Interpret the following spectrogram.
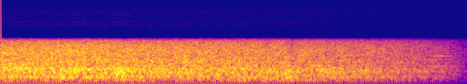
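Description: Steady rushing noise of water and pumps running in a room of large rehabilitation holding tanks, fading out toward the end.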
